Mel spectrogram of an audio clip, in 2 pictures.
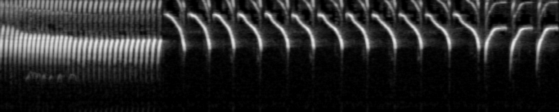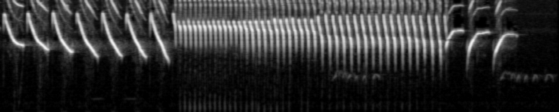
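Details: Canary training song with long chirping and rolls for young or silent canaries: a steady buzzing trill, a run of sharp downslurred whistles, then another dense roll and a few closing notes.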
